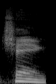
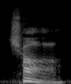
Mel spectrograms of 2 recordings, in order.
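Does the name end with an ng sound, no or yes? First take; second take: yes; no. First: The name ends with a final ng sound. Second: The name ends on the vowel without ng. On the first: "He doesn't say Chang" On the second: "he just calls him like Ch- Cha"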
